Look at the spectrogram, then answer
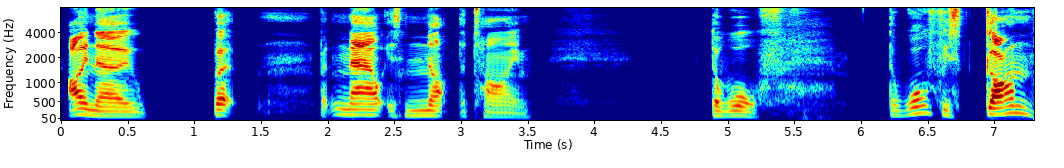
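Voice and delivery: sad, exasperated plea; frustrated sadness. Acted. Olivia vents her loss to Vega, sad and frustrated. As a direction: vent your grief at him. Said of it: "sadness and frustration".

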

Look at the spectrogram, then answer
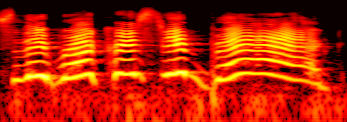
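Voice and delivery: high, loud, drawn-out squeal; real elation. Real, not acted. Fan tells co-host favourite doll returned, elated squeal. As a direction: stretch it out, overjoyed.

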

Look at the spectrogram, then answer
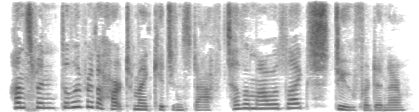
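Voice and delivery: high, imperious queen's command; lightly voiced wicked queen giving orders. A narrator's reading. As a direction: order it with cold pleasure. Queen orders heart made into stew.

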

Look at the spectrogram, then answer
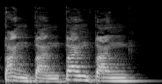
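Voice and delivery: high, loud pounding bangs. A narrator's reading. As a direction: shout every bang like a crashing hoof. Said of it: "even louder".

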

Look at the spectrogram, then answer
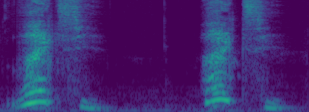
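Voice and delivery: calling out. Retold or imitated. Calling for his friend in her dark room, high. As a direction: call the name up high, playful. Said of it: "asked her".

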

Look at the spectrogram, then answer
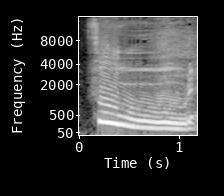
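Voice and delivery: loud, drawn-out cry of joy; excited cry. A narrator's reading. Eddie answers the offer of a bite to eat, crying out loudly. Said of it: "Eddie cried".

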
